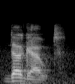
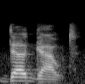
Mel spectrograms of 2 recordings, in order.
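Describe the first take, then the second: No difference in how they are said.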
